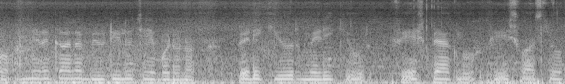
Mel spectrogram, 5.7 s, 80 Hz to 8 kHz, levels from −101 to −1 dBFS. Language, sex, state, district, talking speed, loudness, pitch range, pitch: Telugu, male, Andhra Pradesh, Sri Satya Sai, 125 wpm, -17 LUFS, 120-130 Hz, 125 Hz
